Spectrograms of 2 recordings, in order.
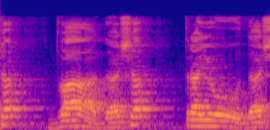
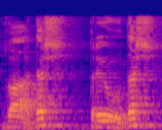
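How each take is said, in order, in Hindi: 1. हर शब्द श के बाद एक छोटे स्वर पर समाप्त होता है। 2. हर शब्द हलंत श पर समाप्त होता है, कोई स्वर नहीं। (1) "इस तरह से दश बोलना है।" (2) "ऐसा बोलने में श हमारा अलंत हो जाता है, जो कि अशुद्ध है।"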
